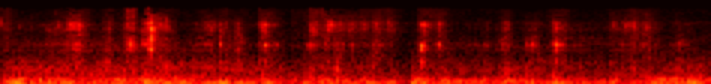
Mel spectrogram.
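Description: Faint chewing of a bite of a pretzel-bun hot dog, with a few small mouth clicks.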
